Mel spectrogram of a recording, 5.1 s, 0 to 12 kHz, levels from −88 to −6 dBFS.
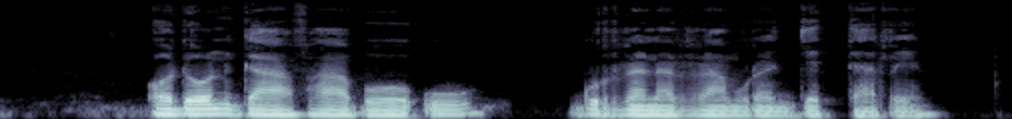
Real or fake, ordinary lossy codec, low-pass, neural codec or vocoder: real; AAC, 64 kbps; 10.8 kHz; none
